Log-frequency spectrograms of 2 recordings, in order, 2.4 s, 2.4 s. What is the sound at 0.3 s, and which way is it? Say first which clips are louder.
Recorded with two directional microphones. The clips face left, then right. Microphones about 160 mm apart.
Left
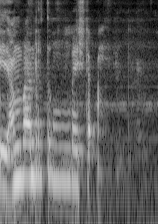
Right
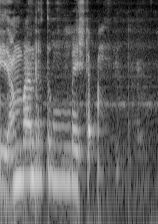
Speech: left 3 dB; 25° left (ahead or behind).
